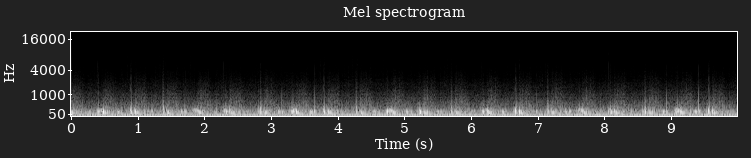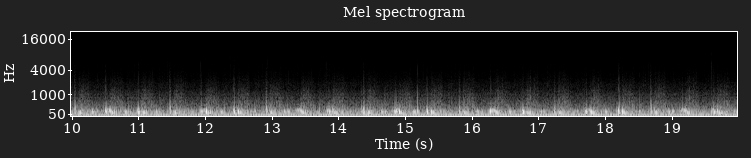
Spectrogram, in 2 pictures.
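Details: Womb sound played as a baby sleep aid with white noise: steady, muffled, low thumping heartbeat at about 125 a minute under soft rushing noise, as heard from inside the womb.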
